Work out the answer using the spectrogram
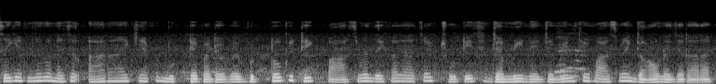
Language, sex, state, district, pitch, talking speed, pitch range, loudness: Hindi, male, West Bengal, Dakshin Dinajpur, 135 Hz, 250 wpm, 120-150 Hz, -17 LUFS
